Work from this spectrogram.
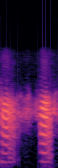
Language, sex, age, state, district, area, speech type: Sindhi, female, 45-60, Gujarat, Junagadh, urban, conversation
